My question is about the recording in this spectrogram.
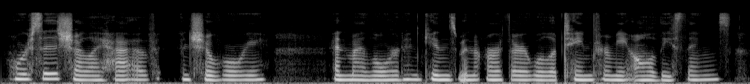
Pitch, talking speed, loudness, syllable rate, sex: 210 Hz, 150 wpm, -18 LUFS, 4.0 syllables/s, female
